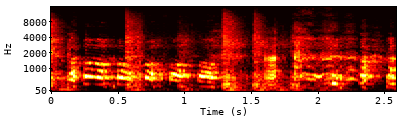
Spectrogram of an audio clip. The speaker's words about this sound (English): And his door, the door frame has just fallen off. Yes, you've completely broken your door. It came clean off. No, it comes off all the time.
